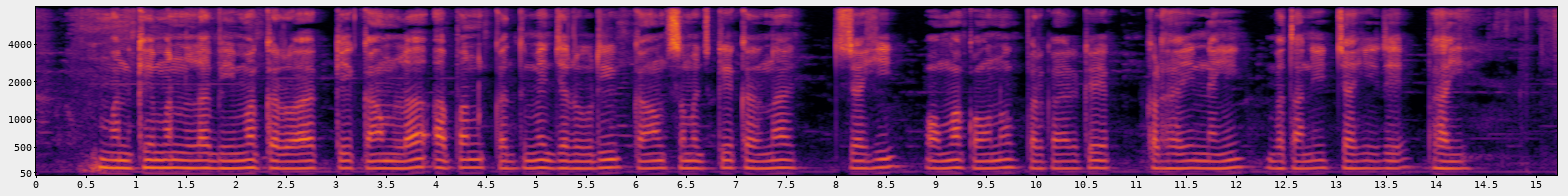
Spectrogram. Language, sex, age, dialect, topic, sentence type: Chhattisgarhi, male, 25-30, Western/Budati/Khatahi, banking, statement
